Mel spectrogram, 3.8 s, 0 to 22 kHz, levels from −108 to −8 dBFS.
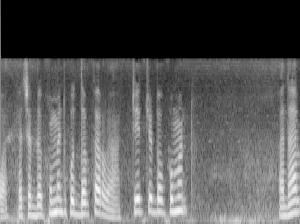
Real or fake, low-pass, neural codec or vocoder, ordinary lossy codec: fake; 7.2 kHz; codec, 24 kHz, 0.9 kbps, WavTokenizer, medium speech release version 2; none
